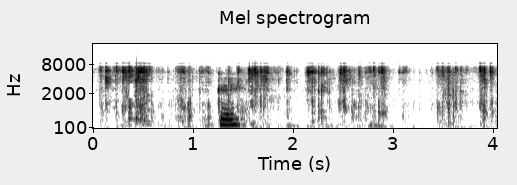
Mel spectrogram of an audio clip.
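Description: Foil wrapper of a Pokémon TCG booster pack being torn open and crinkled by hand: an irregular run of crackly rustling.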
